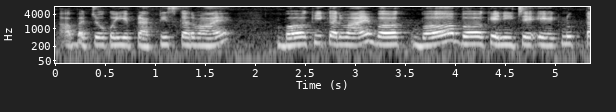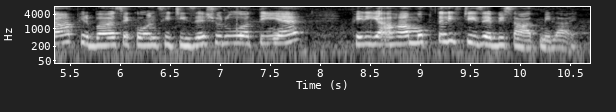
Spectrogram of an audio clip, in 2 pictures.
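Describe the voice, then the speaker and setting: A woman's voice: fairly high pitch, sharp tone, slight background noise. A woman with an Urdu accent teaching a phonics lesson, repeating letter sounds and words with stress on the first sound. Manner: slow, repeats sounds with emphasis.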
